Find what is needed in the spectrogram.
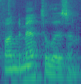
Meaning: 1. The tendency to reduce a religion to its most fundamental tenets, based on strict interpretation of core texts 2. A rigid conformity to any set of basic tenets
- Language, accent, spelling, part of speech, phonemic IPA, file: English, US, fundamentalism, noun, /ˌfʌndəˈmentəlɪzəm/, En-us-fundamentalism.ogg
